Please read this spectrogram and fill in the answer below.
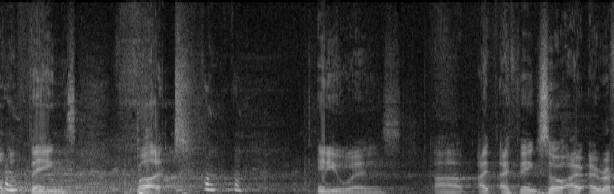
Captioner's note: laughter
